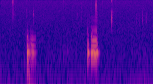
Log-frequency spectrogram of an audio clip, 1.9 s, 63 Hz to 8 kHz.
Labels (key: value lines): label: biophony, knock croak
recorder: SoundTrap 300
